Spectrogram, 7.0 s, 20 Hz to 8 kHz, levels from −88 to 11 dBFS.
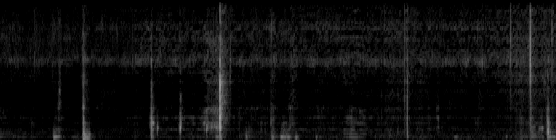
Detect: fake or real fake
